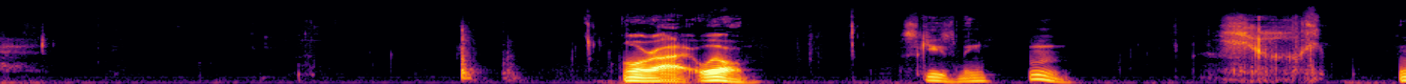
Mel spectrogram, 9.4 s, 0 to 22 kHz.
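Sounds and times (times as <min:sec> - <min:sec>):
speech: 0:04.2 - 0:05.0, 0:06.0 - 0:07.2
person slurping a fizzy soda drink: 0:08.1 - 0:08.9.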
